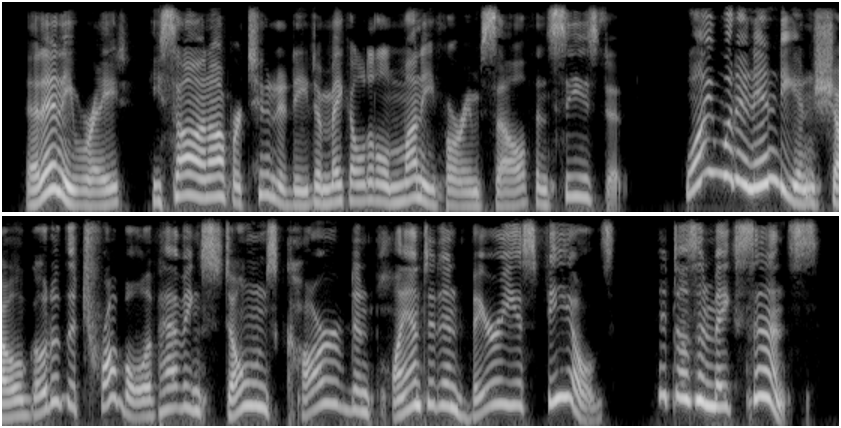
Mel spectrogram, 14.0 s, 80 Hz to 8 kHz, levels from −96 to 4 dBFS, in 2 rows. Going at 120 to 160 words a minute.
No: average, 170 wpm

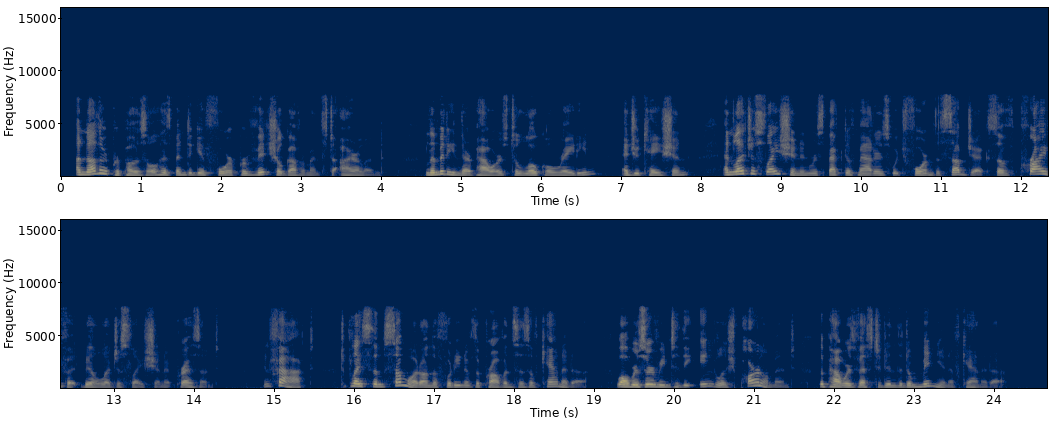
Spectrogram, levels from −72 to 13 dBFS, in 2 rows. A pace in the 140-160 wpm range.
Yes: average, 150 wpm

